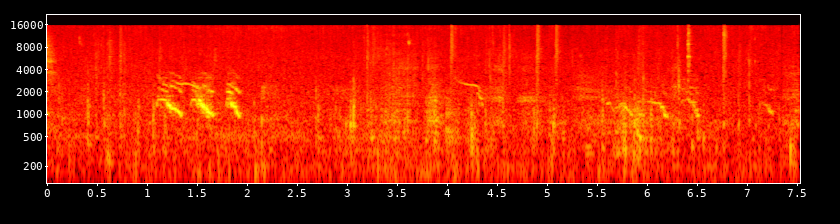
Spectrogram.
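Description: A baby babbles.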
